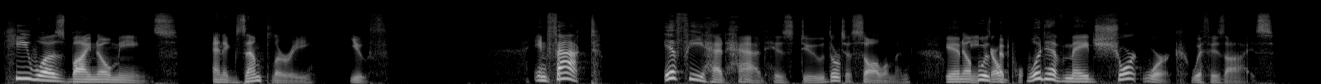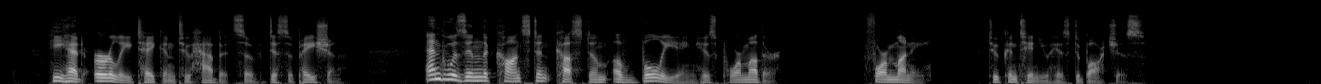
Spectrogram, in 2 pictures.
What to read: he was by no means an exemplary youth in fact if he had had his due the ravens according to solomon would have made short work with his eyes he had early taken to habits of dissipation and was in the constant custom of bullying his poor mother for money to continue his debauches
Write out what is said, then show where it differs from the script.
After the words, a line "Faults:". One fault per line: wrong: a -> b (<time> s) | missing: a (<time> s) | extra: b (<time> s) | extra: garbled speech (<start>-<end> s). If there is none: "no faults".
he was by no means an exemplary youth in fact if he had had his due the to solomon [garbled] would have made short work with his eyes he had early taken to habits of dissipation and was in the constant custom of bullying his poor mother for money to continue his debauches
Faults:
missing: ravens according (8.4 s)
extra: garbled speech (9.5-10.2 s)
